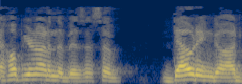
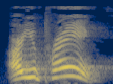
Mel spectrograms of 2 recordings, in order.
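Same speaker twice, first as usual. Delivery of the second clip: higher and more urgent on the repeat; pressing, higher repeat; 7 semitones higher, slower than usual. Shown as a demonstration. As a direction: push the question home.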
